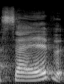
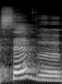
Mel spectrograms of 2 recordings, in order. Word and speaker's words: Saeve: Ça se prononce Sève et pas Saève.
